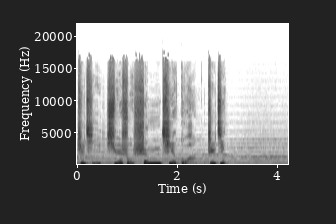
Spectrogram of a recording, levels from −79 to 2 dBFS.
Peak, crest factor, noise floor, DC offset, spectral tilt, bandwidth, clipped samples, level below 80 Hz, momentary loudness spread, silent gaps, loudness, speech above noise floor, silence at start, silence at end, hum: -2 dBFS; 14 dB; -38 dBFS; under 0.1%; -4 dB/octave; 17.5 kHz; under 0.1%; -34 dBFS; 22 LU; none; -15 LUFS; 23 dB; 0 s; 0 s; none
